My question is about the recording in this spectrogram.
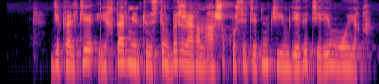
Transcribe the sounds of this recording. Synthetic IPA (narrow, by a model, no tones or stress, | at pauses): d̪ekalʲt̪ejəqt̪ɑɾme̞nt̪ʰɵst̪ɪŋbɪɾʒɑʁənʔɑʃəq̚kʲʰɵɾse̞t̪e̞t̪ɪŋkʲʰijɪmd̪e̞ɡʲɪt̪ʰe̞ɾe̞ŋwo̞jəq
